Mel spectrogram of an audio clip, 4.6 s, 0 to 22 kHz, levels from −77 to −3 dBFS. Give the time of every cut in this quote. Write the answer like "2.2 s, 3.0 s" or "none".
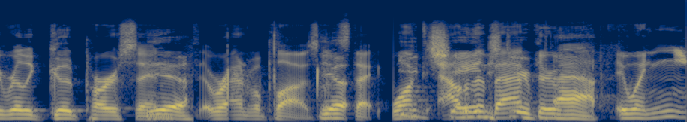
1.3 s, 2.6 s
